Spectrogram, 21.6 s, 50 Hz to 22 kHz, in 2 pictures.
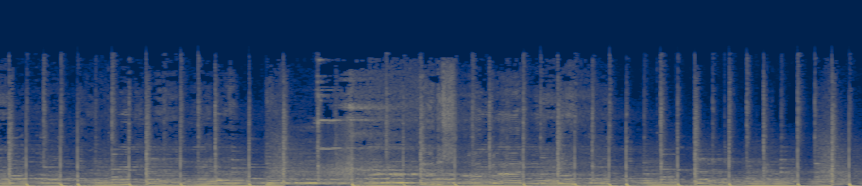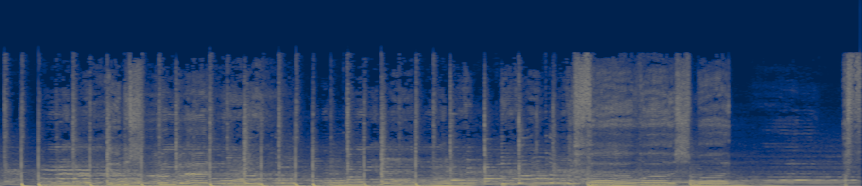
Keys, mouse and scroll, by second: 0.0-1.9 drag, 7.8-9.5 drag.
